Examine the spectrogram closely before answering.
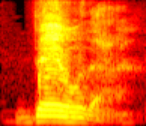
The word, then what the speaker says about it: deuda: You would say deuda. See that E and that U? EU, that's a diphthong. E and U become one sound, eu. Deuda, two syllables.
